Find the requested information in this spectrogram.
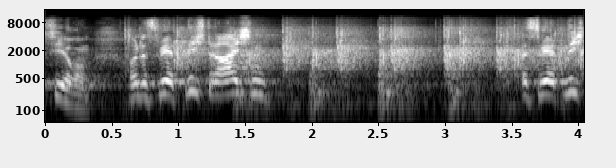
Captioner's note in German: Beifall bei der SPD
